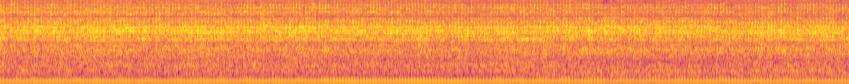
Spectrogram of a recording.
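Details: Farmall Super A tractor, newly running after ground and wire repairs restored spark, warming up: deep steady low throb at even idle, no misses, knocks or surging; healthy normal idle.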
